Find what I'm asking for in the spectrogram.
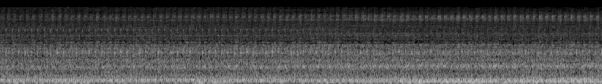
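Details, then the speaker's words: Honda horizontal single-cylinder 50cc-class engine (C50/Super Cub type) cold-started after valve clearance adjustment: steady even idle with no distinct top-end tapping; valves sound quiet, may tick slightly when warm. "they sound pretty quiet I'm happy with this"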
